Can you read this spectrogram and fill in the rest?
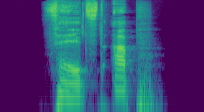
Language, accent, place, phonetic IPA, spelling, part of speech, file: German, Germany, Berlin, [ˌfɛlst ˈap], fällst ab, verb, De-fällst ab.ogg
- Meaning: second-person singular present of abfallen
